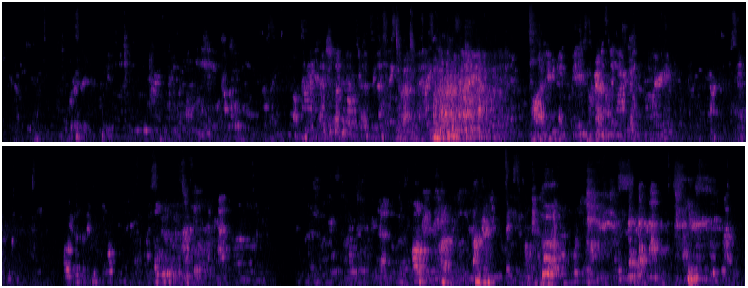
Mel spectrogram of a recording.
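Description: Several adults chat at a distance in a large echoing room.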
